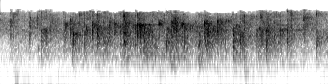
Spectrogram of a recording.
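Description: An audience breaks into steady applause, many hands clapping together in a dense, even wash of sound that holds at a fairly loud level for about four seconds, with no voices.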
